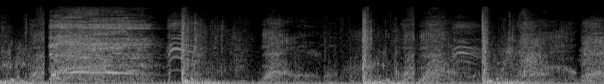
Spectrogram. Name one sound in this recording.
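A blade swings and slashes through the air.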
